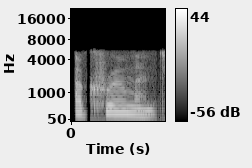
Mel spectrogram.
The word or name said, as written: accruement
